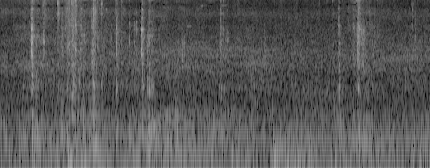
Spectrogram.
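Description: Town-centre street noise: a steady low rumble, like traffic, with scattered irregular clicks and taps.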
